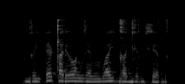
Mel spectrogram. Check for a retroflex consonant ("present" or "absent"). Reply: present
